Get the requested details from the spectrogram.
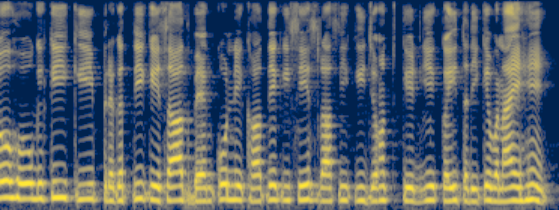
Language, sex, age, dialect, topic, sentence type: Hindi, male, 60-100, Kanauji Braj Bhasha, banking, statement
